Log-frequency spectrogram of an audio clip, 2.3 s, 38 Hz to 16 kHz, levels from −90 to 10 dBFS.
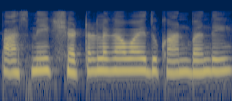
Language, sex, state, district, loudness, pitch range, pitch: Hindi, female, Bihar, Araria, -20 LUFS, 220-240 Hz, 235 Hz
